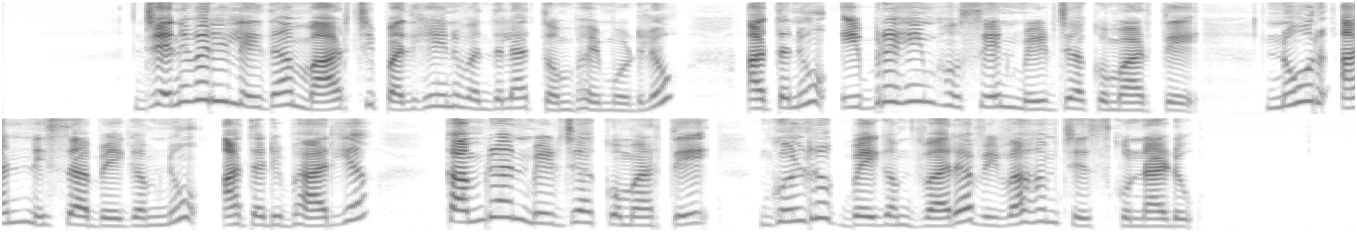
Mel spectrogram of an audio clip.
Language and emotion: Telugu, neutral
